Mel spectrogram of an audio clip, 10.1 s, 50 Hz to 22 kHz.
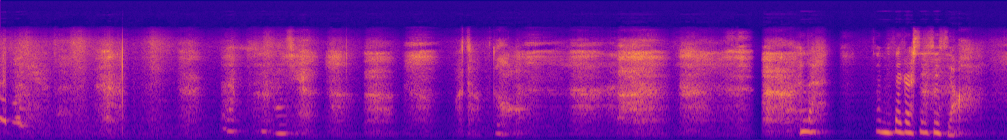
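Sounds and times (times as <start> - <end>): woman panting: 0.0 - 4.4, 5.0 - 8.6.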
